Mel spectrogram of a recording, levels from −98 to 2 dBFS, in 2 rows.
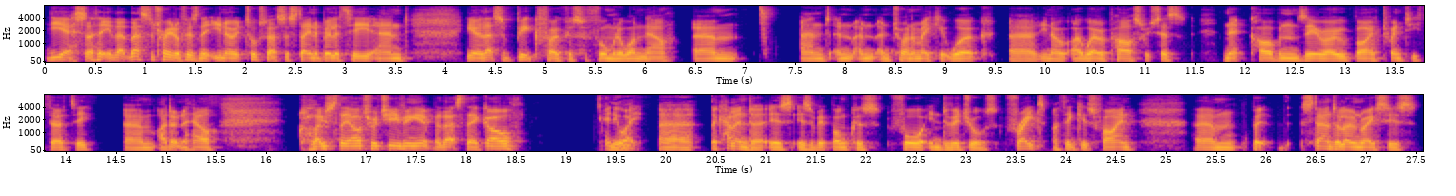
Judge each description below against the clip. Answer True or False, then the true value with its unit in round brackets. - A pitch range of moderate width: False (1.6 semitones)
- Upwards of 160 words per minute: True (185 wpm)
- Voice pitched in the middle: False (110 Hz)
